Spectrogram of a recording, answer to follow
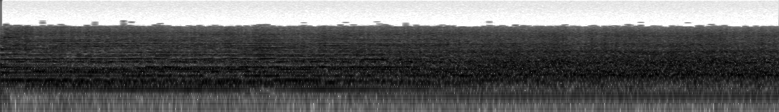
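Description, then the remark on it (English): A subway train rumbles steadily, with a sustained mechanical hum and droning engine tones that hold at a constant, fairly loud level throughout, without any voices. “Come on, we're at the subway.”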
